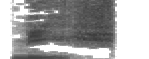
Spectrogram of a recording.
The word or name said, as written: niche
